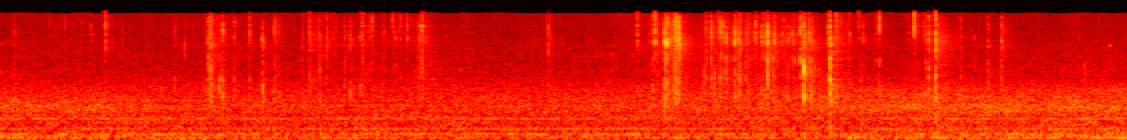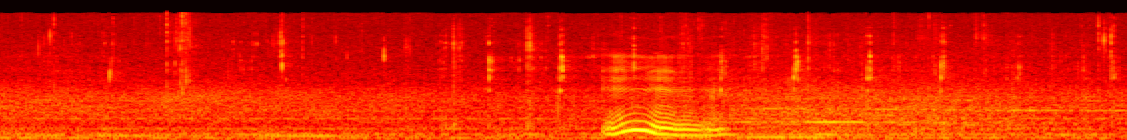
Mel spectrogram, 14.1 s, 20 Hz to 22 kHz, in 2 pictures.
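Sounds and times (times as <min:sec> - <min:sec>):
crackling crunches of eating: 0:00.6 - 0:02.8, 0:03.4 - 0:06.5, 0:07.2 - 0:14.0
soft chewing: 0:07.2 - 0:14.0.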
